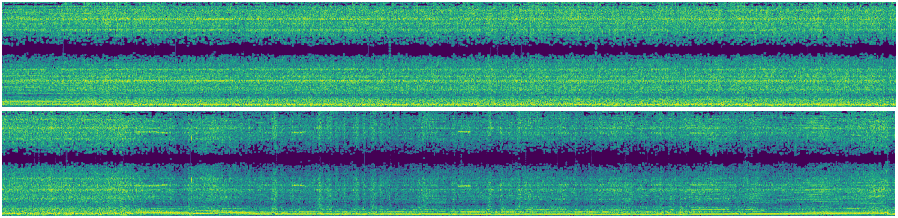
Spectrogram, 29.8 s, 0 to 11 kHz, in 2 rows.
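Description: Citroën C2 R2 Max rally car's four-cylinder engine heard from inside the cabin, running hard at a steady high pitch. About seventeen seconds in the pitch drops with an upshift, then the engine pulls on a little louder and slowly climbs again near the end.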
